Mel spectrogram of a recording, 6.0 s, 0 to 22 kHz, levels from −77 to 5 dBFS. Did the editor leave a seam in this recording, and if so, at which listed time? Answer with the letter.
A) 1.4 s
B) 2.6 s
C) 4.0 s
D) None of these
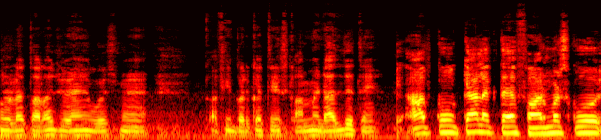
C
